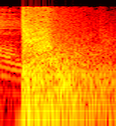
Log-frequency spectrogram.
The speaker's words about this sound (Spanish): Un disparo.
